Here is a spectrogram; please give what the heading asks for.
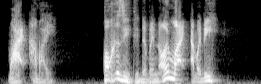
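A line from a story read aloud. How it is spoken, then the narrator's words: Near shouting. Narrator (Vietnamese): Lão Thiết nói như quát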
